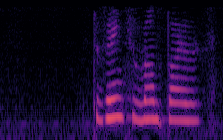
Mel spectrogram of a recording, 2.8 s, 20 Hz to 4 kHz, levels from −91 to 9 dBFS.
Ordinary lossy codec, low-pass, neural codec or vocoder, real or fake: MP3, 16 kbps; 3.6 kHz; codec, 16 kHz, 1.1 kbps, Voila-Tokenizer; fake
